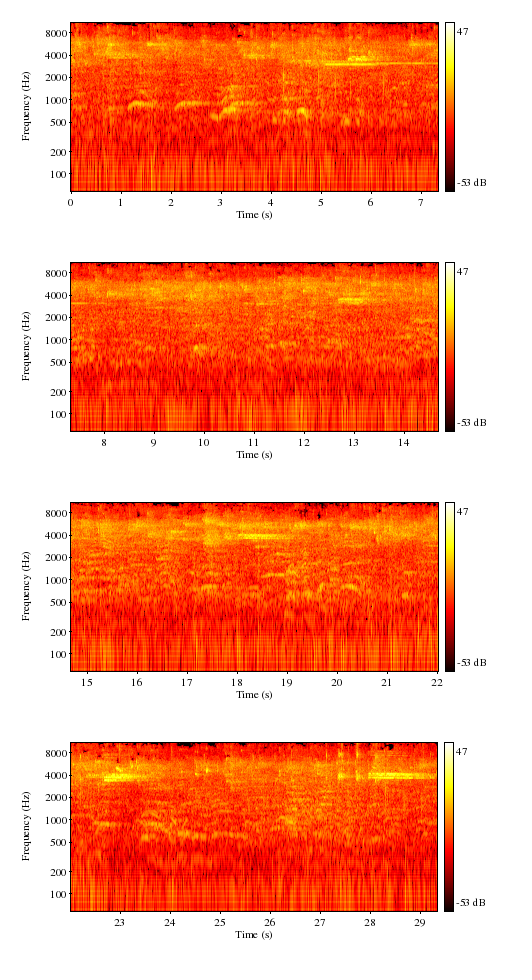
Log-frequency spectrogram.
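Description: Basketball game sounds: a ball dribbling on the court, short high sneaker squeaks now and then, and the voices of players and spectators calling out.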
